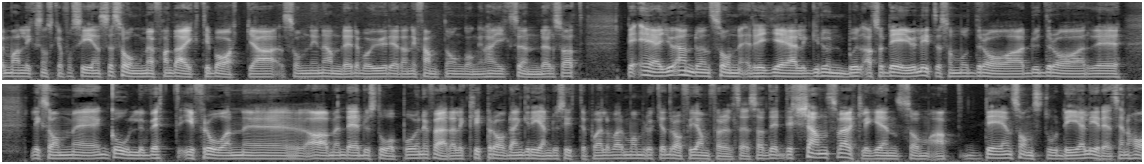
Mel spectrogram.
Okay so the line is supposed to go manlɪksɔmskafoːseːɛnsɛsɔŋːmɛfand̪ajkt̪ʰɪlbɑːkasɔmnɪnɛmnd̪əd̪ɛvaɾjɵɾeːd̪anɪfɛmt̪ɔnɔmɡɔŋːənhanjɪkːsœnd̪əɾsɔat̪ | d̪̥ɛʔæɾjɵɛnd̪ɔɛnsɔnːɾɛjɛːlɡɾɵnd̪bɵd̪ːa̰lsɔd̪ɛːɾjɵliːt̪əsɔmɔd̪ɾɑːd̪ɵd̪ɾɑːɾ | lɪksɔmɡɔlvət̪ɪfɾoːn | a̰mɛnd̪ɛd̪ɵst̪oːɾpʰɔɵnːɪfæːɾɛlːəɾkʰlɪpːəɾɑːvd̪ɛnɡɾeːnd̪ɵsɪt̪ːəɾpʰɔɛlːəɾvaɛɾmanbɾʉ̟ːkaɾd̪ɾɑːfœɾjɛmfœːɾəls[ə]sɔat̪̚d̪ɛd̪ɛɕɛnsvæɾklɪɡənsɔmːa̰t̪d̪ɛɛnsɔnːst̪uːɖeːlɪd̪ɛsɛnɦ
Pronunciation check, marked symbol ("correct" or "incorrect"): correct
